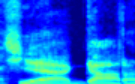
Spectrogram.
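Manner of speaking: low, soft mock gloat; quietly gloating dad. Dad watching his son open the box, quietly gloating. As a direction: lightly play a dad pleased with his trick.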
